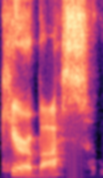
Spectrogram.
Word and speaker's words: Kiribati: It would be hosted in Kiribati, which I just found out how to pronounce. It's spelled Kiribati, which I think more people would be used to pronouncing it as.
